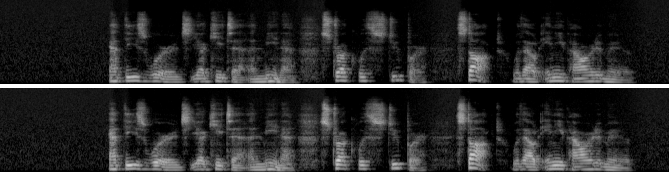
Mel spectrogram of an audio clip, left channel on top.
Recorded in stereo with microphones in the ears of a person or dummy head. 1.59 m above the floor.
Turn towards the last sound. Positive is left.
turn(degrees=-70)  # may be behind; listen again after turning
